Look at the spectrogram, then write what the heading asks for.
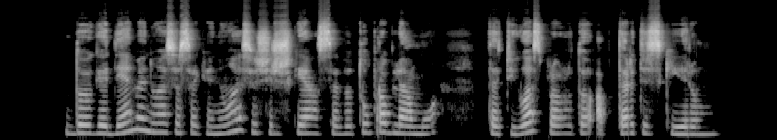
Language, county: Lithuanian, Alytus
